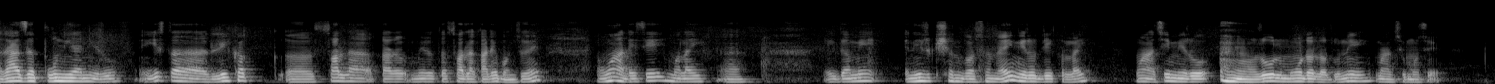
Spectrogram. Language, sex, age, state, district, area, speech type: Nepali, male, 30-45, West Bengal, Jalpaiguri, rural, spontaneous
